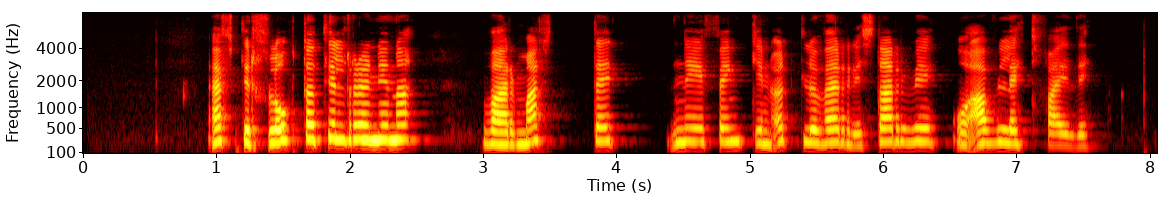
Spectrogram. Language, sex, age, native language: Icelandic, female, 40-49, Icelandic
